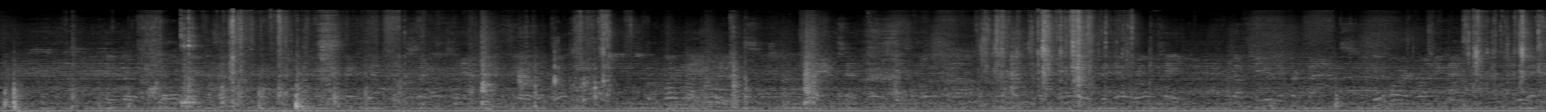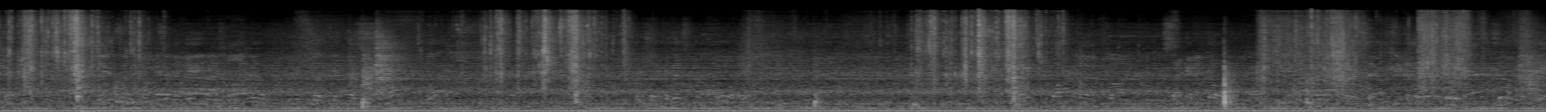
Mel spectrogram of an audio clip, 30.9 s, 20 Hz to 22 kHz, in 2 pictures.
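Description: Foil trading-card packs of 2024 Panini Luminance Football crinkling and tearing as they are opened by hand, with cardboard box and card handling, in short crackly spells every few seconds over a steady low hum.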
